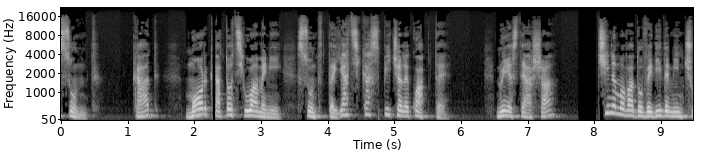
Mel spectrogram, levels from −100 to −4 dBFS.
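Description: Speech, with a gap at a join of encoded pieces. Sound stops at 2.27 s and resumes at 2.32 s, a gap of about 51 ms, just before "toți oamenii sunt". Separately encoded segments were joined untrimmed, keeping encoder delay and end padding.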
